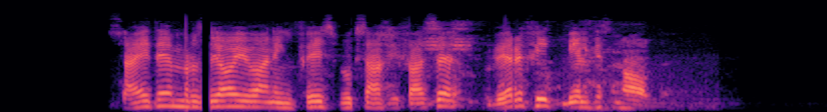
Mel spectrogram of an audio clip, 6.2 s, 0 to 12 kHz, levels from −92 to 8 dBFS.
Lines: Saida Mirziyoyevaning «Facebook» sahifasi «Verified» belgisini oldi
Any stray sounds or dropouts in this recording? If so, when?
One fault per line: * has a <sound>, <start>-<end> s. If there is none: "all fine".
* has a dropout, 1.5-1.6 s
